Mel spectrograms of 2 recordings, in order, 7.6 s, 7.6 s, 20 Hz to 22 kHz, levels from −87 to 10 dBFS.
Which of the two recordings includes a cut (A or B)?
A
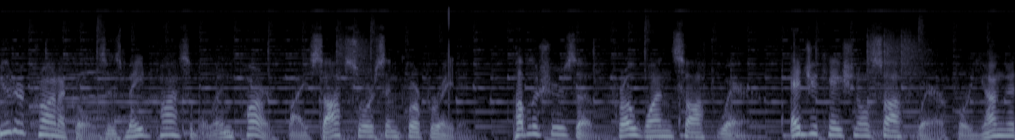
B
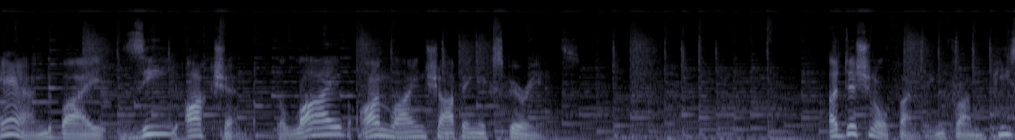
B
